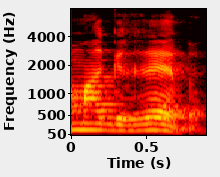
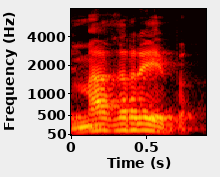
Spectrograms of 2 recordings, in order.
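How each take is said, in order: First: The gh is said as a hard g. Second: The gh is said like a French r. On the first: The speaker calls it wrong. "C'est pas Maghreb" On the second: The speaker calls it right. "c'est Maghreb"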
